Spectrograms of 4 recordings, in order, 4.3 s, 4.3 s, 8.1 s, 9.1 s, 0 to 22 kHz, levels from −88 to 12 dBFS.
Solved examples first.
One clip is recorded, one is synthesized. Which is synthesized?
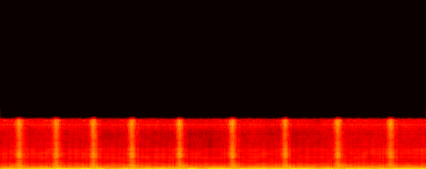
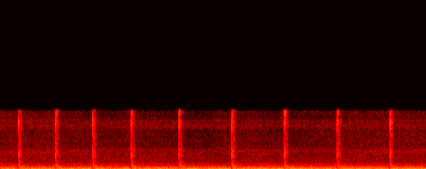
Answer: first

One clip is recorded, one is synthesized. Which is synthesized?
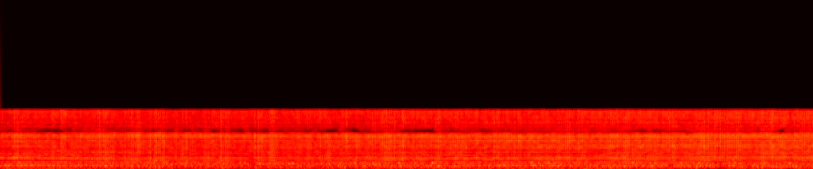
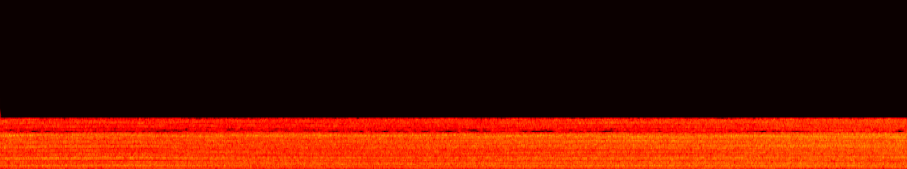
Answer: first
